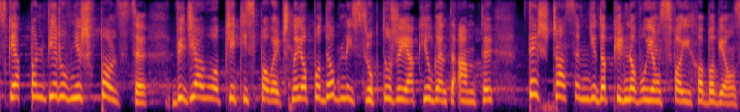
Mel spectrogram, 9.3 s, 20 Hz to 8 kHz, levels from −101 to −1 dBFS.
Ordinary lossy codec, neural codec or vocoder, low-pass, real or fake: none; codec, 16 kHz, 4 kbps, X-Codec, HuBERT features, trained on balanced general audio; none; fake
